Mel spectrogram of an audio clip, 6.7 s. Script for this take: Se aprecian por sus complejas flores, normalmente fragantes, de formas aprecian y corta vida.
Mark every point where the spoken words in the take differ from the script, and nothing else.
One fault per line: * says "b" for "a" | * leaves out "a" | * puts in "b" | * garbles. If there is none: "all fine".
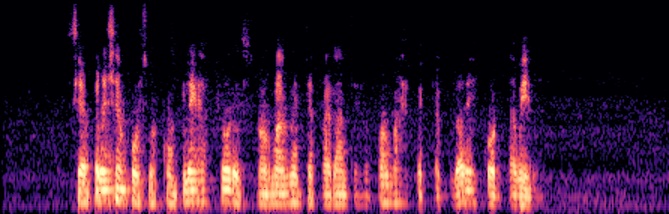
* says "espectaculares" for "aprecian"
